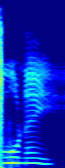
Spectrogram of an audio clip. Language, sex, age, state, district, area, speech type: Tamil, female, 18-30, Tamil Nadu, Mayiladuthurai, urban, read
